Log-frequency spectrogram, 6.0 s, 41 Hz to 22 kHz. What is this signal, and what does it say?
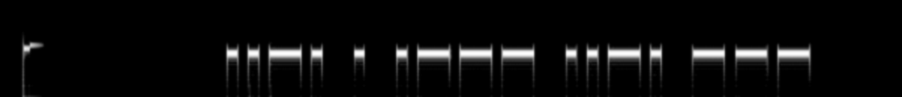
Morse code, heard as a keyed tone, about 17 wpm, 700 Hz. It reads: FEJFO
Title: Code Groups - 5 Letters - 17wpm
